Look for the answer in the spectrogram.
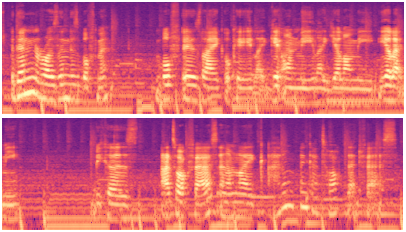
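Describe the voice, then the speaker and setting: A young woman from Trinidad and Tobago talks to her camera at home in a low voice, a light Trinidadian lilt under her words. She sounds tired but candid, her talk full of fillers and restarts, while clear music plays behind her. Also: a little slow, a bit bright. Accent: Trinidadian English, lightly. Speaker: vlogger. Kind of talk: casual chat to camera while doing makeup. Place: indoors at home, night.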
